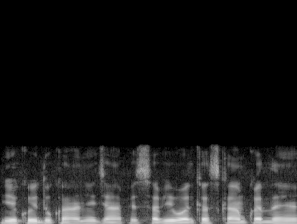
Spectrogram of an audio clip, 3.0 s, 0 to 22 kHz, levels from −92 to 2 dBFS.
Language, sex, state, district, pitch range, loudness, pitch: Hindi, male, Delhi, New Delhi, 105-110 Hz, -17 LUFS, 110 Hz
